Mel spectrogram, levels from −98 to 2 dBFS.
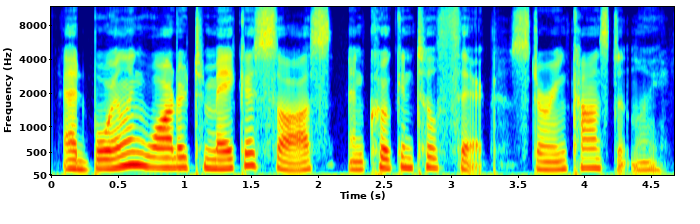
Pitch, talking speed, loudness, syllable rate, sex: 180 Hz, 165 wpm, -18 LUFS, 4.7 syllables/s, female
